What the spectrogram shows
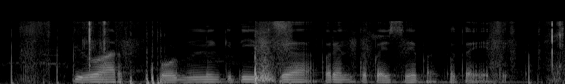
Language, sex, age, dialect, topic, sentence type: Marathi, male, 25-30, Varhadi, banking, question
